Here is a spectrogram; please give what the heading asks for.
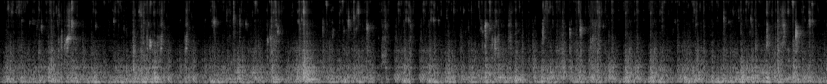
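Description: At 1.85 s, the audio stutters. A quarter-second stretch, from 1.85 to 2.1 s, plays twice. The same thing happens at 4.1 to 4.35 s and again at 6.35 to 6.6 s. These are overlapping chunks. The sound was handled in 2-second blocks, and each new block began 250 ms before the previous one finished. Every join therefore repeats that overlap. It is heard as a regular hiccup with a click at each seam.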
